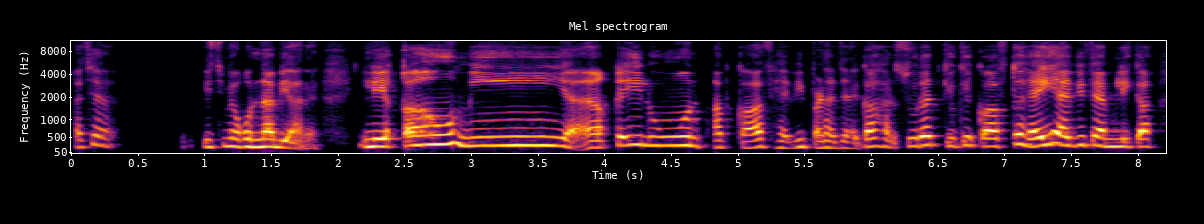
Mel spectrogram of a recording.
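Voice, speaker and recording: A middle-aged woman teaching tajweed. She explains each rule patiently and recites the verses slowly, drawing the sounds out. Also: fairly high pitch, fairly even intonation, dark tone. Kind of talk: tajweed lesson.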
